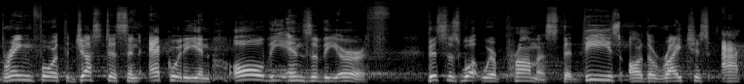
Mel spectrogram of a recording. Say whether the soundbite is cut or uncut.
uncut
